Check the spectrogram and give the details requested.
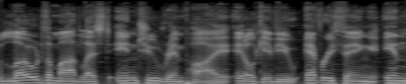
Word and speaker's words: RimPy: get out there so how is this spelled r-i-m-p-y rimpy it's rimpai because it's Rin python it's written in Python I believe this this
